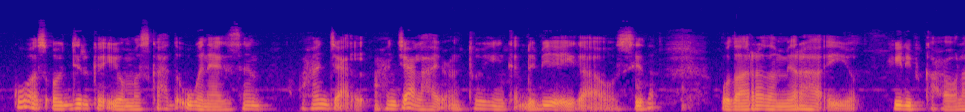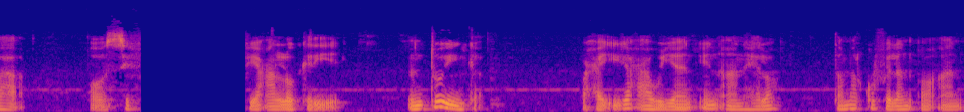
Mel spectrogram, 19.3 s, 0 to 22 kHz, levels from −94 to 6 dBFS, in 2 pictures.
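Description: A speech recording with a rebuffering stall from 11.05 to 12.11 s: playback exhausted its downloaded audio and froze, adding about 1.05 s of silence before resuming exactly where it stopped, with nothing lost. A waveform shows a flat gap; a spectrogram, a clean empty column.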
